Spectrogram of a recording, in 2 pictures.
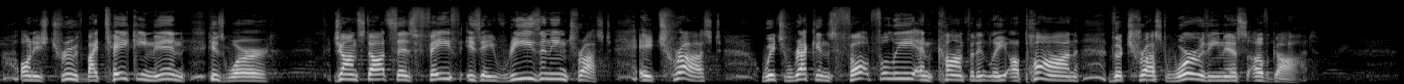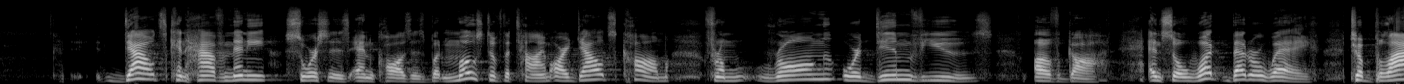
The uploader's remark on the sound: This sermon was preached at Covenant Fellowship Church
